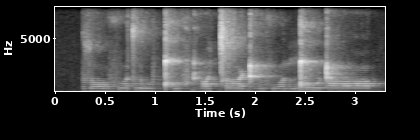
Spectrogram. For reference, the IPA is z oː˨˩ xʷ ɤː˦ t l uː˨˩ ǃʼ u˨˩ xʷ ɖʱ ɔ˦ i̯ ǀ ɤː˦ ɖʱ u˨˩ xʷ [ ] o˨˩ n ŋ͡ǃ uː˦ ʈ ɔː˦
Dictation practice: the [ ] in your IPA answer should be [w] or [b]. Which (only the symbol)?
w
